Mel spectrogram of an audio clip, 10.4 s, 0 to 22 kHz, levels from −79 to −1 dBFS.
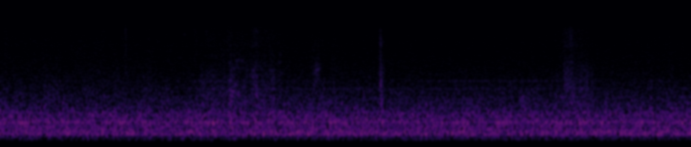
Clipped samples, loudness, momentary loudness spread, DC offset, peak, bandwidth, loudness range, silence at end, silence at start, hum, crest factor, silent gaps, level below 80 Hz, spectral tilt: under 0.1%; -53 LUFS; 2 LU; under 0.1%; -36 dBFS; 16.5 kHz; 1 LU; 0 s; 0 s; none; 16 dB; none; under -90 dBFS; -1.5 dB/octave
